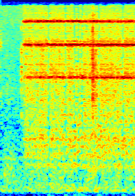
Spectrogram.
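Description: A quiz contest buzzer sounds during a school science and maths quiz round, switching on suddenly as a steady electronic tone with bright harmonics and holding without a break to the end.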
